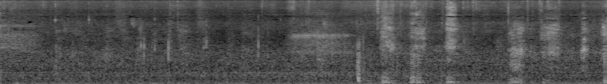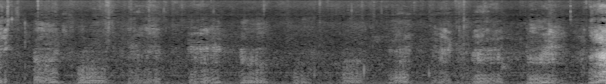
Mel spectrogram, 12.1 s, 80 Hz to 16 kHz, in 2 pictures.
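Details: Six-week-old (day 42) Vizsla puppies on a person's lap in the morning make soft, low grunts and whimpers in irregular bursts, with a person speaking nearby.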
